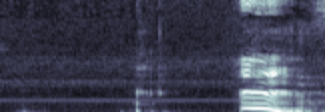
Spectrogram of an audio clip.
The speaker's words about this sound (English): big burp. Excuse me.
